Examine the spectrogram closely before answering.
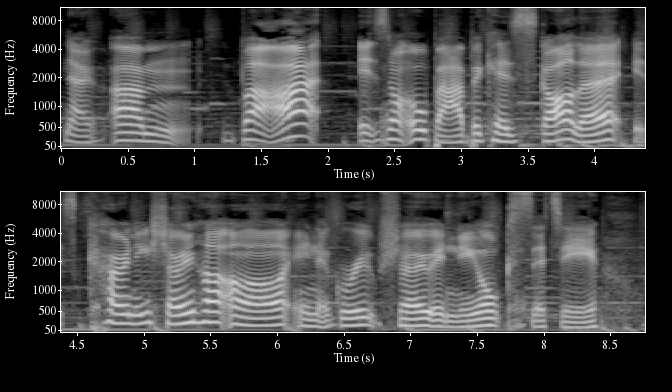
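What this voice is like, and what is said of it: English accent. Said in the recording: “I'm an England fan, as you can tell by my accent”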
